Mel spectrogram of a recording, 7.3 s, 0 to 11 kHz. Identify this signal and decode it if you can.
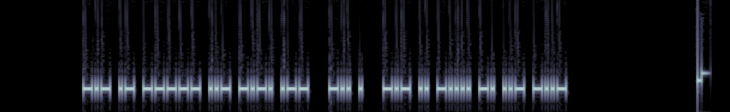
Morse code, heard as a keyed tone, about 40 wpm, 700 Hz. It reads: KA0UCW DE KI6NUX
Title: USA Callsign DE Callsign - 6 Characters - 40wpm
